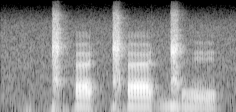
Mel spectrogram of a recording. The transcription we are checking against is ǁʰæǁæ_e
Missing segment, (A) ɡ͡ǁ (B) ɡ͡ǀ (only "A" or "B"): A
